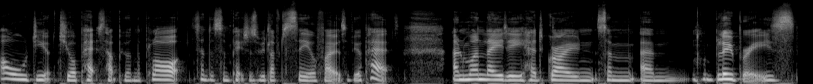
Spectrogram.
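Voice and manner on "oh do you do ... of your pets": plain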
